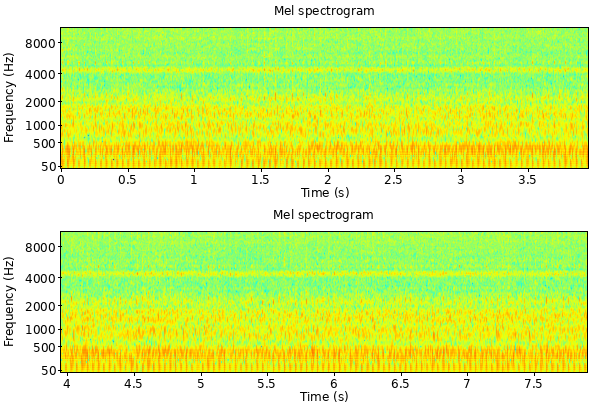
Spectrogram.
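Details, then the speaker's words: Lawn Boy push mower after a replacement carburetor and blade-stop cable fix: small engine idles with a steady thrum whose speed drifts slightly up and down, a mild hunt; cause unconfirmed, later runs well. "it sounds like it's hunting a little bit"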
